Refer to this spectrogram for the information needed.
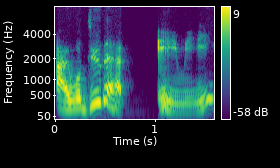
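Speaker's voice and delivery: sassy, snarky delivery full of attitude. Complaining about how she answers back, the speaker mimics her reply with attitude. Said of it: "with this like, attitude".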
